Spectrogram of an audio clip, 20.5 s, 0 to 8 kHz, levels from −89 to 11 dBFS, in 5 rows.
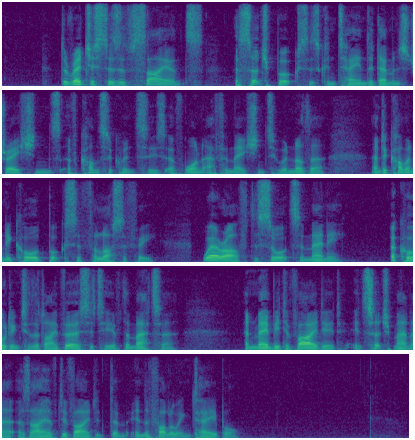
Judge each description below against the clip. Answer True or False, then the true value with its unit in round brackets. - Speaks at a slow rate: False (155 wpm)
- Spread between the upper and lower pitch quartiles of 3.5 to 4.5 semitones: False (2.8 semitones)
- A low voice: True (120 Hz)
